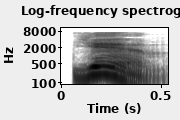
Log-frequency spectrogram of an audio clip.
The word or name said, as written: yam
